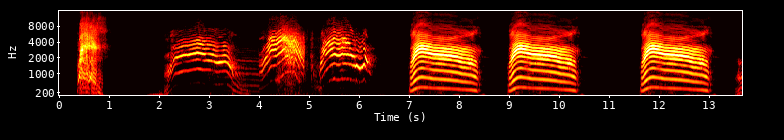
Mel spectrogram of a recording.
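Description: Recorded angry-cat sounds played from a cat-sounds app. A short harsh burst comes first. It is followed by a string of meowing yowls, each rising then falling, and the last three are long, loud calls that drop in pitch, about two seconds apart.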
